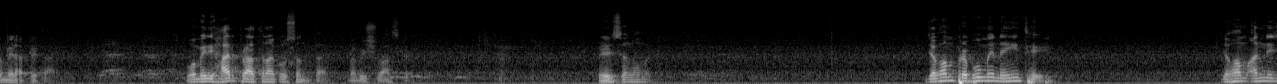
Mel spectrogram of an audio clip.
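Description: An elderly man speaks calmly into a microphone over a loudspeaker, with pauses.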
